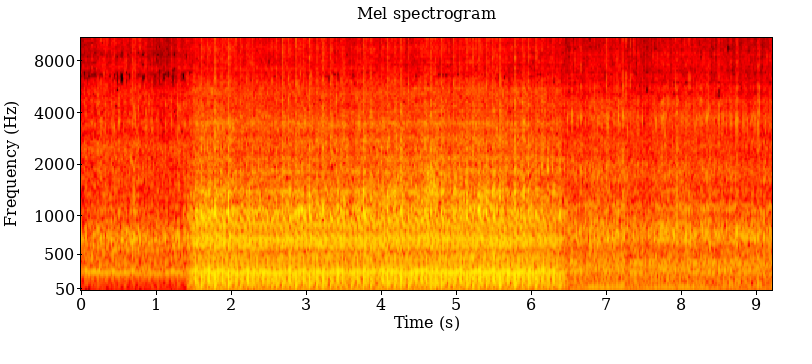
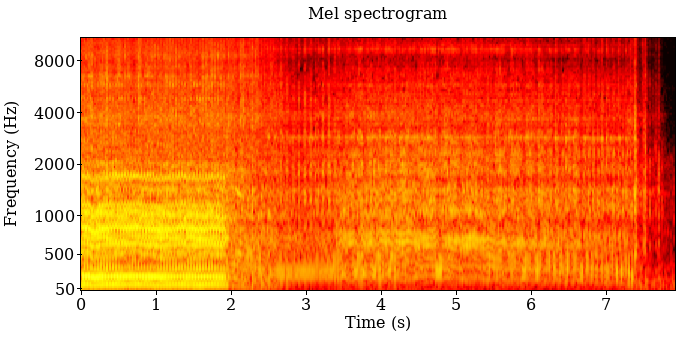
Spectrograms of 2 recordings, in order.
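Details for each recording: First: Husqvarna string trimmer with a new aftermarket carburetor, unadjusted out of the box: starts properly, then a crisp, even two-stroke buzz that revs cleanly from idle to wide open throttle and settles back without stumbling. Normal running. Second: Husqvarna trimmer with original carb after adjustment tips: buzzes steadily two seconds, then bogs, sputters and dies, won't stay running; stalling from fuel starvation, L screw to be turned a quarter turn counterclockwise for more fuel.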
